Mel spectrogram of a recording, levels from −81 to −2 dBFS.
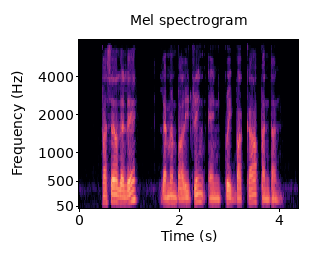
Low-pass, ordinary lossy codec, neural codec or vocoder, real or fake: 7.2 kHz; Opus, 24 kbps; codec, 16 kHz, 16 kbps, FreqCodec, smaller model; fake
